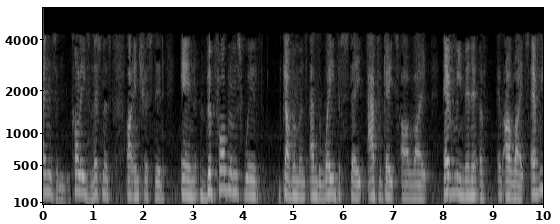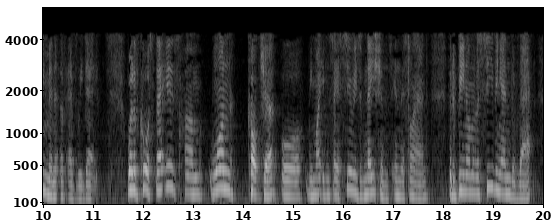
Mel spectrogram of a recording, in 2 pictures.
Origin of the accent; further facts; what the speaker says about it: United Kingdom; I'm the Brit, Chris Ann Hall is the American, and Frank Bebo is the Native American.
